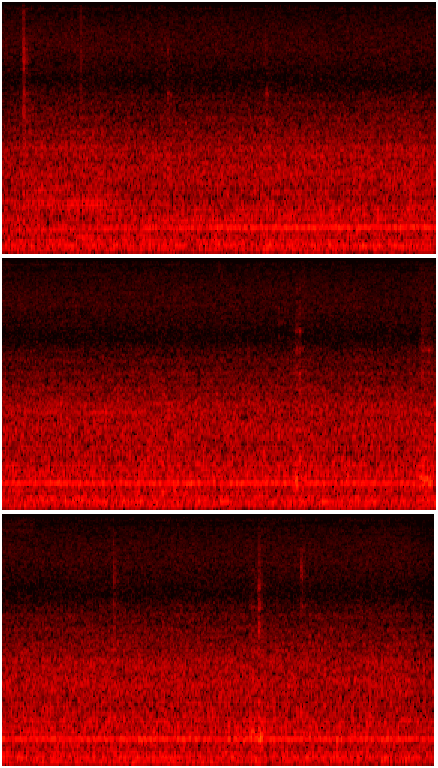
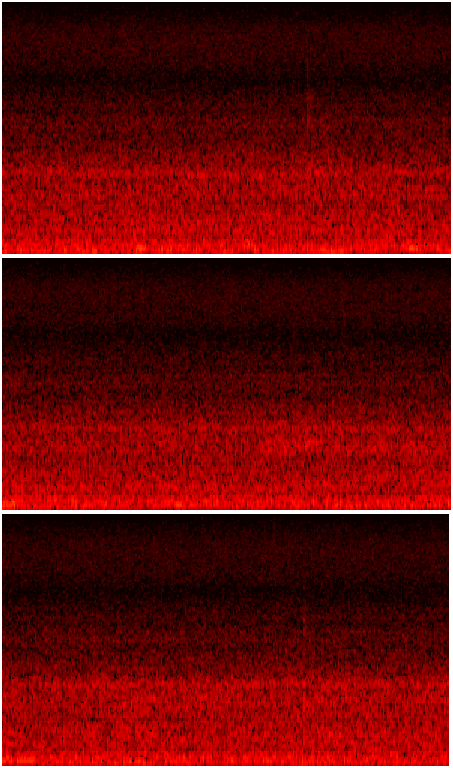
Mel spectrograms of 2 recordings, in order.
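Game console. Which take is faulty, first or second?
first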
